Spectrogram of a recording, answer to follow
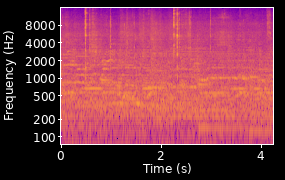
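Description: A metal spoon clinks lightly against a bowl a couple of times while someone eats, over steady background music and murmur.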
